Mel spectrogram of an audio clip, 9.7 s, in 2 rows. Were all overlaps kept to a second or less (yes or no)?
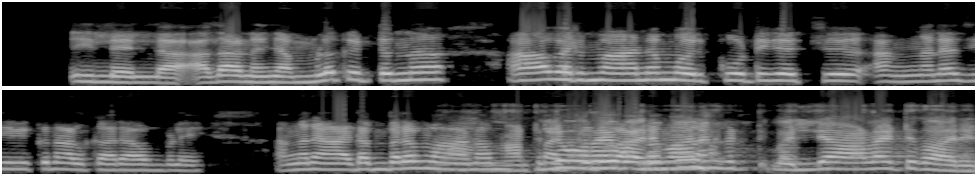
yes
